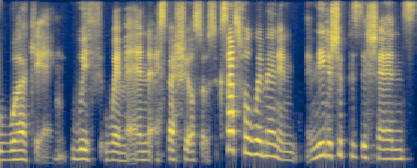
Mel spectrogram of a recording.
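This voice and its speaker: The speaker has a Luxembourgish accent. The pace is fairly slow. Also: woman. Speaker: podcast host, business coach. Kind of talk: interview.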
